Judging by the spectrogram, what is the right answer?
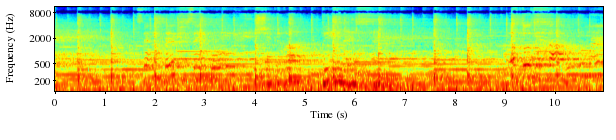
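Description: Live band performance: a male vocalist singing over a drum kit and electric guitar, with a heavy, booming low end and regular drum hits.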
